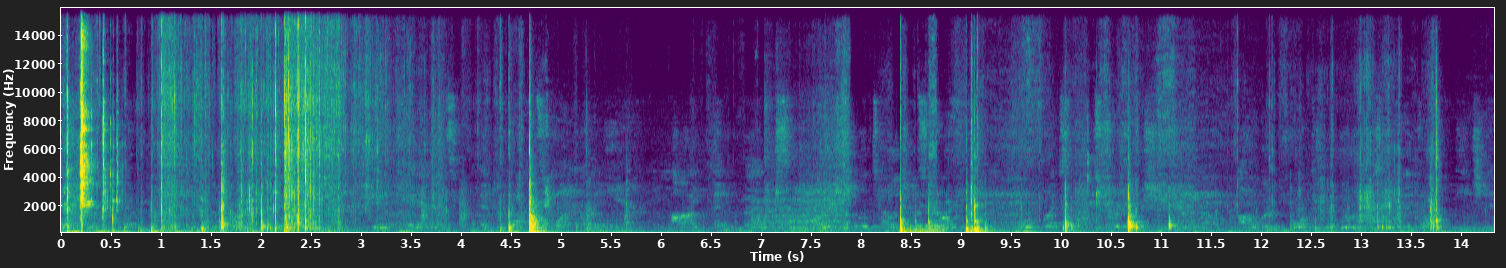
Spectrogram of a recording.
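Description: A sealed cardboard trading-card hobby box being opened by hand. Its wrapping crinkles in the first few seconds, then scattered sharp knocks and clicks of cardboard and plastic follow as the box is pulled apart and its contents handled.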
